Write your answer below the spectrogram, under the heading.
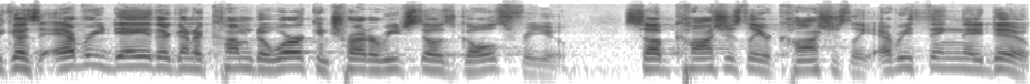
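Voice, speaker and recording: A man speaks very fast in a high voice. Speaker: business consultant. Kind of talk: presentation to live audience. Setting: outdoor event stage with audience.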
